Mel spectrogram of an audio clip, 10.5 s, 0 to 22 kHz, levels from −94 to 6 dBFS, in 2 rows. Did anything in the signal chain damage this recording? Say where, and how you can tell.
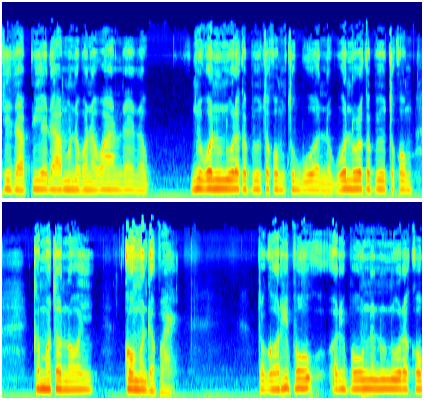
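Yes, the damage comes in at the codec stage, and it runs through the whole clip. The speech sounds dull and carries a gurgling, grainy texture, with the top end flickering in and out. That points to MP2 compression, likely at a rate around 80 kbps. At that rate there aren't enough bits to go round the 32 sub-bands, so upper bands get dropped now and then, and the remaining ones are quantised coarsely enough to churn.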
